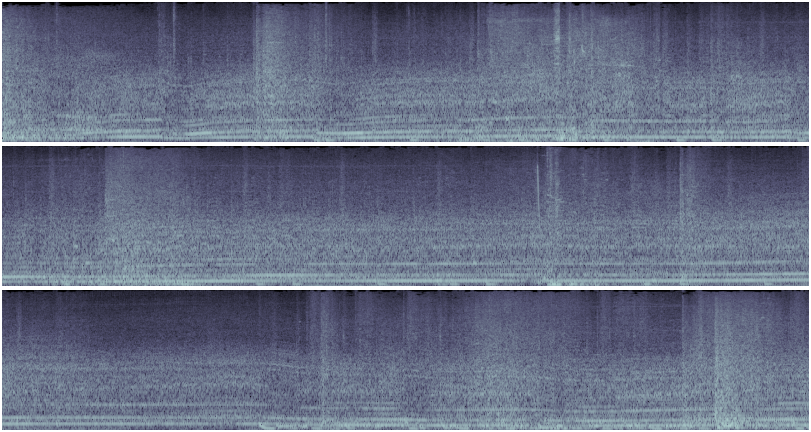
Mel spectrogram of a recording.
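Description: A car engine roars at high revs, rising and falling as it changes gear.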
